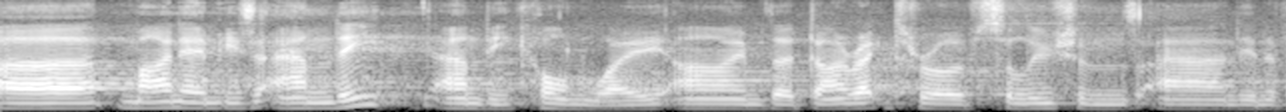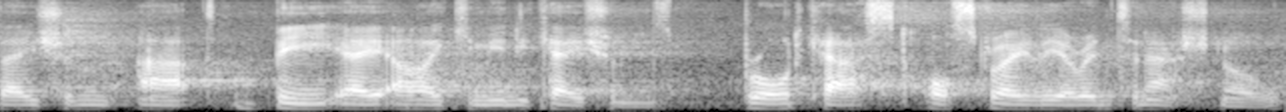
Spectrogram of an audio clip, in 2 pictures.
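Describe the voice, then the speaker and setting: Audible room echo hangs around this man's voice. He keeps a moderate pace and fairly even intonation. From Yorkshire, northern England. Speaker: conference speaker, telecom executive. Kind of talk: conference presentation. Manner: hesitant, many fillers.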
